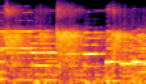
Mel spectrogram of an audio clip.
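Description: Violin playing a melody in held, changing notes, with people clapping along in time.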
